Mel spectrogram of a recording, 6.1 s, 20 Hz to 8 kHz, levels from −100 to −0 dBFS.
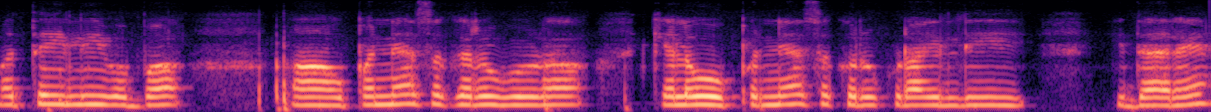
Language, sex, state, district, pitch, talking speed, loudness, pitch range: Kannada, female, Karnataka, Belgaum, 220 Hz, 110 wpm, -17 LUFS, 215-225 Hz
